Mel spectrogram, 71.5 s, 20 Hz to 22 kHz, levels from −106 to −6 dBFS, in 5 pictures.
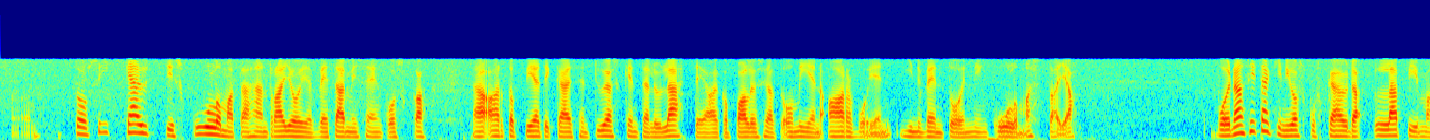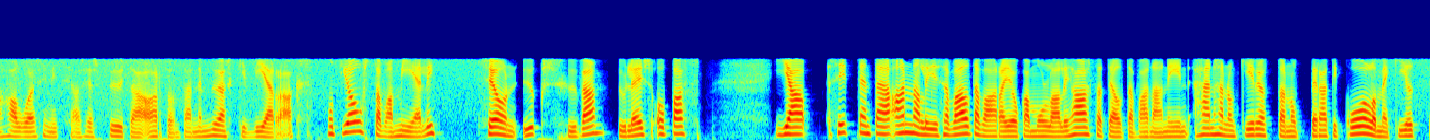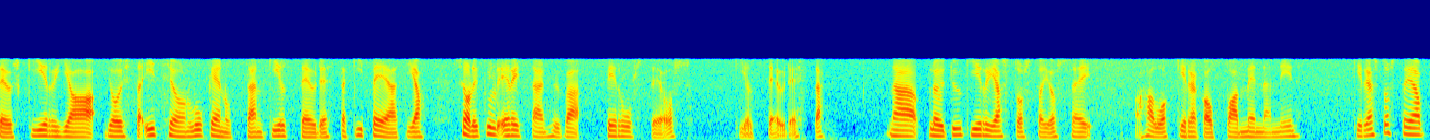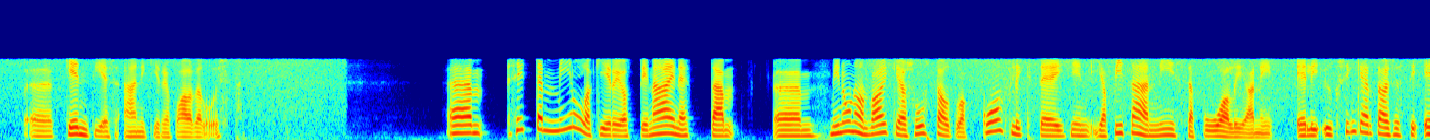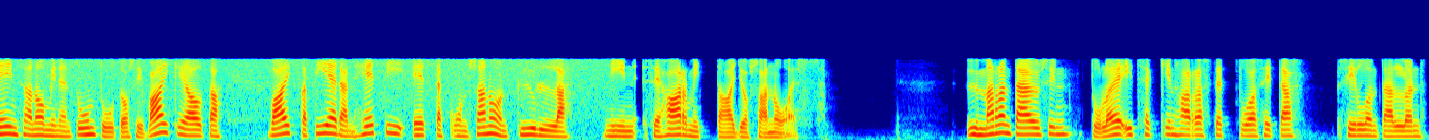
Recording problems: high frequencies cut off; severe; nothing above 4 kHz
hiss; faint; until 19 s, from 28 to 46 s and from 51 s to 1:03; 20 dB below the speech

